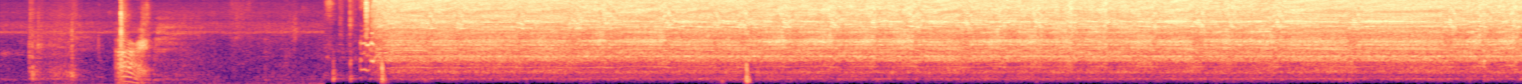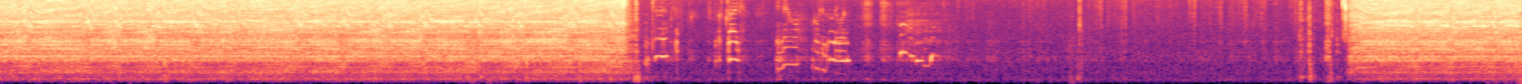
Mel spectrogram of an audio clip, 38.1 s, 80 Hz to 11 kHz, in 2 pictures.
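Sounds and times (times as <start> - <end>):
hair dryer running: 4.6 - 15.2, 35.8 - 38.0.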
